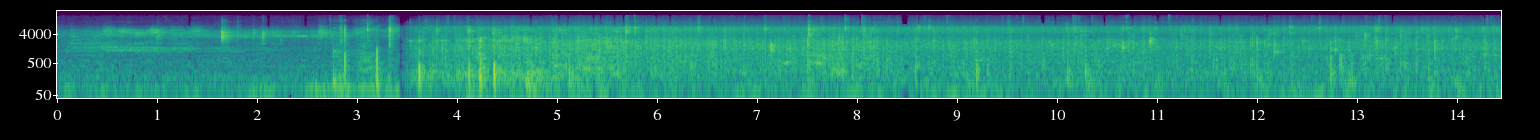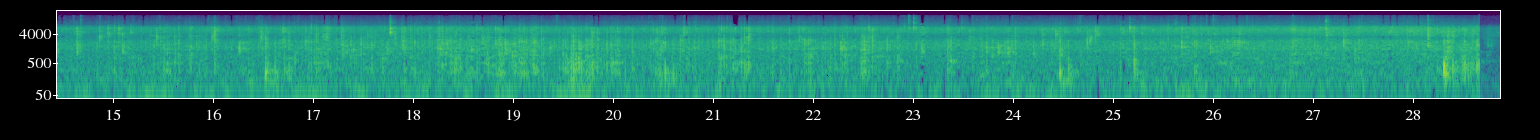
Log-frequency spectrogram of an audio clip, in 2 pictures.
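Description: Steady pattering hiss like rain falling on a surface, dense with small ticks. It starts abruptly about three and a half seconds in after a few sharper clicks, and cuts off just before the end.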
